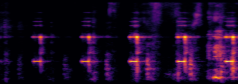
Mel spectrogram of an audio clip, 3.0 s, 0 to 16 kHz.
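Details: AED CPR training on a manikin with the AED in adult mode: after a shock is delivered, steady electronic metronome beeps at about 100 a minute, each followed by a thump of chest compression.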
